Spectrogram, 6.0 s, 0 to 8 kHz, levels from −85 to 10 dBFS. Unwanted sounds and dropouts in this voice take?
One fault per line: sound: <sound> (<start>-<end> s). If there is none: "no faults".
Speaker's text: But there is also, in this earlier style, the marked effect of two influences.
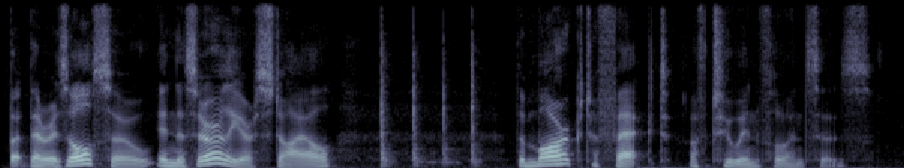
sound: tap (2.5-3.2 s)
